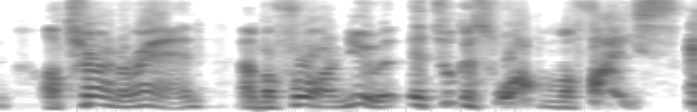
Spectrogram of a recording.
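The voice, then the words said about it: Put-on Australian accent. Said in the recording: “I'll try and do this in an Australian accent.”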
